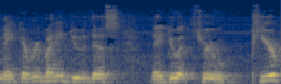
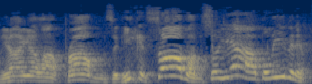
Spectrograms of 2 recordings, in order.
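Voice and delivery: mock eager convert; 6 semitones higher than usual. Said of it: "And they're going".

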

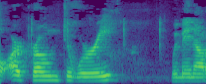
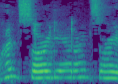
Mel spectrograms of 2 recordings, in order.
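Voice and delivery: apologetic daughter; 9 semitones higher, 5 dB quieter than usual. Retold or imitated. Daughter apologizing, voiced in story.

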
